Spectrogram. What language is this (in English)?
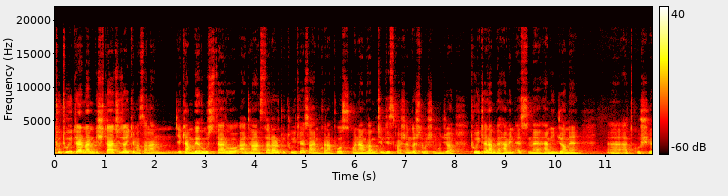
Persian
